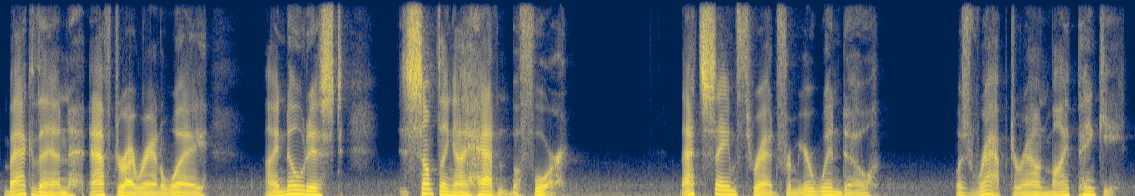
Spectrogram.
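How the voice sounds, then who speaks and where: A tender young mafia protector, voiced by a man in an intimate ASMR roleplay. He talks softly and close, reassuring and earnest, with a voice of middling pitch. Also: slow pace, lightly acted.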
